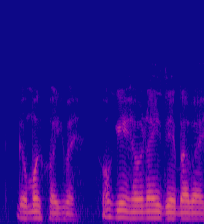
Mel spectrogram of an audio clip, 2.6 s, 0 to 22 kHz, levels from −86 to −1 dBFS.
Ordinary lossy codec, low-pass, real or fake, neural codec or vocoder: Opus, 16 kbps; 7.2 kHz; real; none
